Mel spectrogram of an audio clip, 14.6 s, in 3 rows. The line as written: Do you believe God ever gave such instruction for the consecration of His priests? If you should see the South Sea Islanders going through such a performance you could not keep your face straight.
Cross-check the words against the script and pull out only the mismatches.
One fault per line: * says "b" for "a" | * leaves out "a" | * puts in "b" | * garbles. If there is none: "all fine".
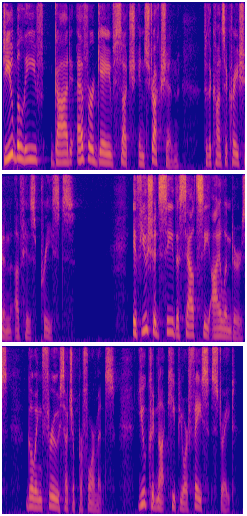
all fine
